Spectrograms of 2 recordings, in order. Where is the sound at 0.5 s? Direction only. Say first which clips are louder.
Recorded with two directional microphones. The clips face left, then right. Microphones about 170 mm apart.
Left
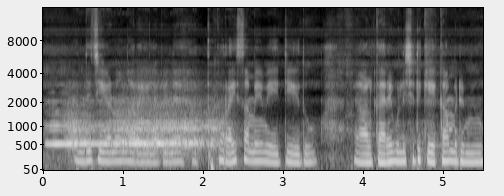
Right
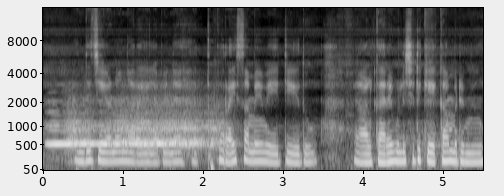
Right 5 dB; 30° right (ahead or behind).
